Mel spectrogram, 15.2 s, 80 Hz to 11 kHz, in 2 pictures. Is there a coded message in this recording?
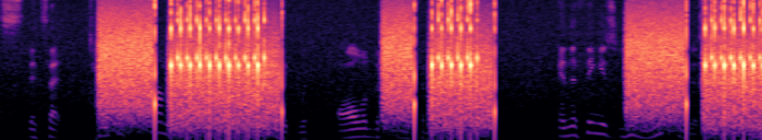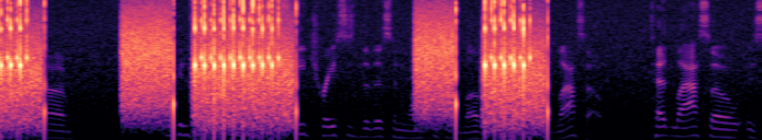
Yes: pulse dialling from 1.0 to 13.1 s, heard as a rotary dial, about 10 pulses a second, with speech in English. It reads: 0 5 9 9 5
